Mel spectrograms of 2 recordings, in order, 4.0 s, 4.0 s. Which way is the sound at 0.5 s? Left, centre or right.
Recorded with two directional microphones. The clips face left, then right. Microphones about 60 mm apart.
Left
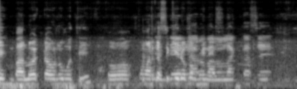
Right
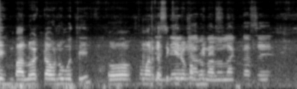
Right.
